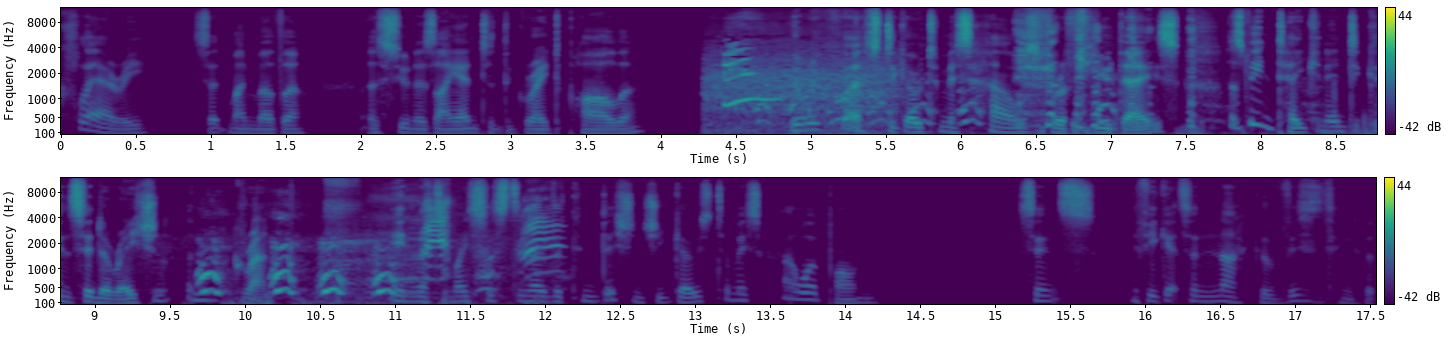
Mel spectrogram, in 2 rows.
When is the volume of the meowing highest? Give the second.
5 s.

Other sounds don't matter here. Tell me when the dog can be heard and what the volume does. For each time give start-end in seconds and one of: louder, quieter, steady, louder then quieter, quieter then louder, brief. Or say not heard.
4.7-12.2 quieter then louder.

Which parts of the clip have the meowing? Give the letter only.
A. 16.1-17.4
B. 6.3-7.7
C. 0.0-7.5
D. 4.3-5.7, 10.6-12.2
D.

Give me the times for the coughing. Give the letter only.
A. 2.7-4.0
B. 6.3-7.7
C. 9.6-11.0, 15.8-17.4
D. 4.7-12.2
B.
